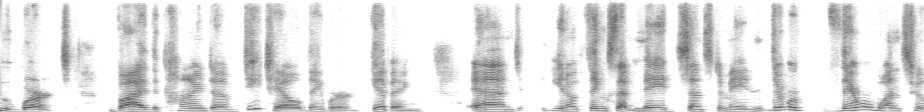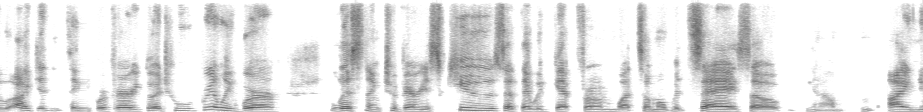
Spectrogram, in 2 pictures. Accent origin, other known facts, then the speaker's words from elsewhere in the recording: Freeville, New York, United States; I grew up in Freeville, the village I still live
